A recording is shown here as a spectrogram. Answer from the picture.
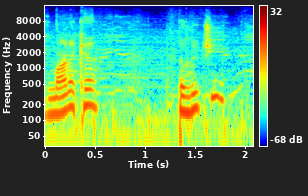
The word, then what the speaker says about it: Bellucci: Well, Stockland did with Monica Bellucci.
